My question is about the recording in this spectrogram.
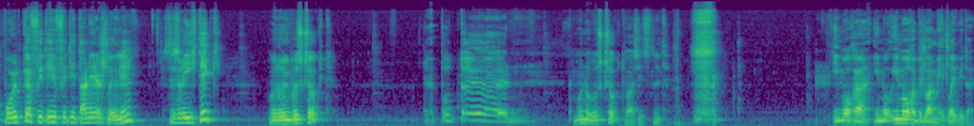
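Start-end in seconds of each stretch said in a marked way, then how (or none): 5.6-7.0 high, soft, very slow; soft high sing-out; drawn-out aside. Pretend. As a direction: stretch it out softly up high. Drawn-out high aside between requests.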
